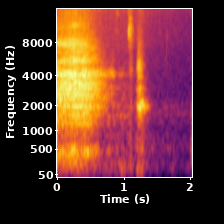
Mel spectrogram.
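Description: A woman's deep audible breath, a breathy rush about a second long, followed by a faint short click.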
